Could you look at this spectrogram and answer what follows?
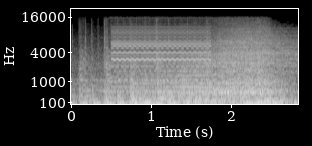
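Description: A telephone rings with a continuous electronic trill, loud and close, repeating without pause over a low background hum.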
